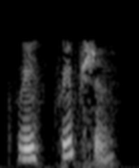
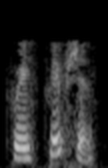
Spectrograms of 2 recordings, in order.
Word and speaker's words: prescription: 同样的，我们也把 PRE 这个前缀加在另外一个词根 SCRIPT 的前面，最后再跟一个小尾巴 ION 这个名词后缀，得到的单词就变成了 prescription prescription prescription，两个字母 i 和字母 e 都读作短的 e，重音点，也是名词，指医生开的药方或者说是处方药。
